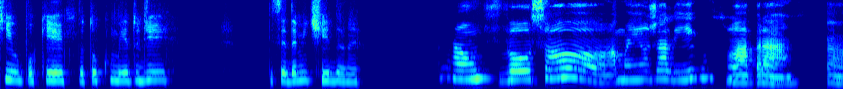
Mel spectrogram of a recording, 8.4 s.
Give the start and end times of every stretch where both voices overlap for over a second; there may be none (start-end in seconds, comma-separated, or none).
none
